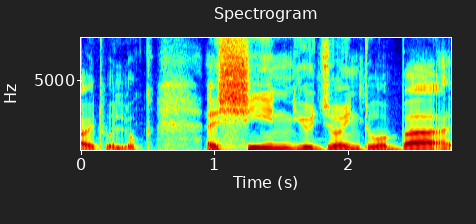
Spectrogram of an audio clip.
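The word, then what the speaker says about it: شين: Then we have sheen. Okay? Okay. So, it's a sh sound. Sheen, which is a scene with three dots on top.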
